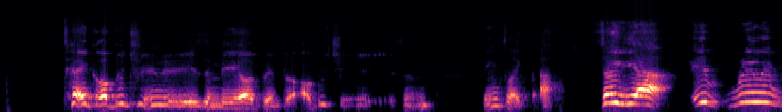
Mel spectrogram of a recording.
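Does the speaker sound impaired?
Yes: spastic quadriplegic cerebral palsy; from being born three months premature.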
